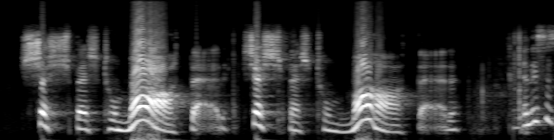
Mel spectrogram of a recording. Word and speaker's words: körsbärstomater: And then when we have RS like we have here, that is also a sh sound.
